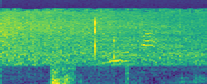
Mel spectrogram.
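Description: A single short honk-like animal call about half a second in, followed by a few faint high chirps.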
